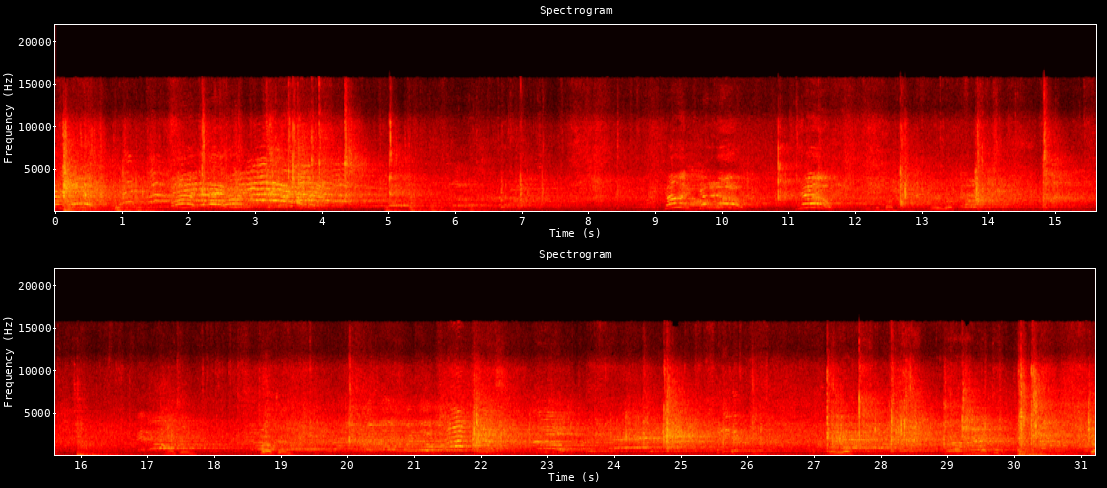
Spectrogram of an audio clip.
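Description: Ice hockey rink during play: indistinct shouts from players and spectators, with knocks and thuds of pucks, sticks and bodies against the boards, the sharpest about halfway through.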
